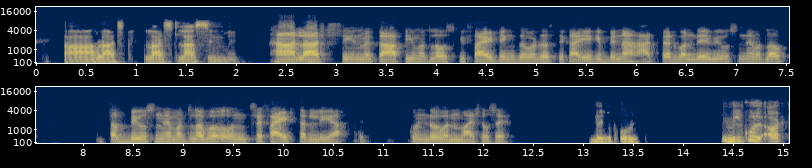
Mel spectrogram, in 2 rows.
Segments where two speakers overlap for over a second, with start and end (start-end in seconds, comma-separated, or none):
none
